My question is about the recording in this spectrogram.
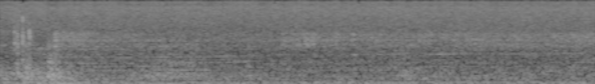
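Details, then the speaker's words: Honda Odyssey power window run with the master switch during a diagnosis of windows not working: a brief clunk, then an even electric whir as the glass travels up and down; the window motor works normally. "I hope you can hear it you can you can hear the window go up and down I'm using this switch over here"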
